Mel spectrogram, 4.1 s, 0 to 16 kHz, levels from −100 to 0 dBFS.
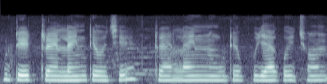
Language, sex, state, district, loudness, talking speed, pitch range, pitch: Odia, female, Odisha, Sambalpur, -17 LUFS, 175 wpm, 190-200 Hz, 195 Hz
